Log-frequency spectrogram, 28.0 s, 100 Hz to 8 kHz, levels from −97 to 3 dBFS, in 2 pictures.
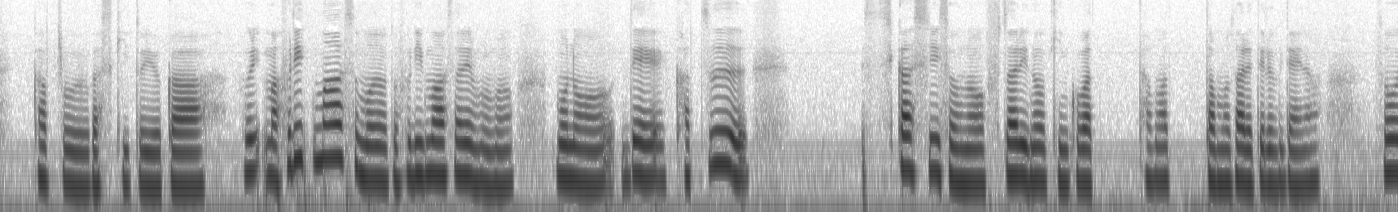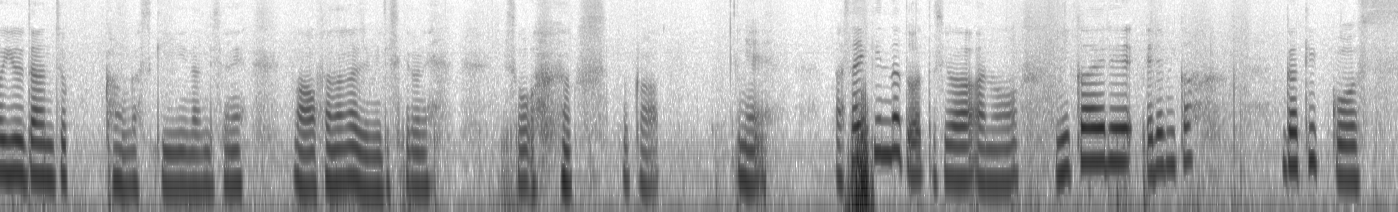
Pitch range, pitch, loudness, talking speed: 165-205 Hz, 185 Hz, -26 LUFS, 230 characters per minute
